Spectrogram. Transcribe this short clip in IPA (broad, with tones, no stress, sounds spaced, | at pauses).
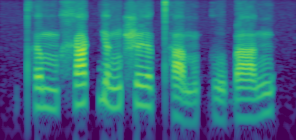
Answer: t̪ʰ ə˧ m x a˦˥ k̚ j ə˧˥ ŋ ʂ ɨ˧ ə̯ t̪ʰ a˨˩˨ m k u˨˩˨ ɓ a˧˥ n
